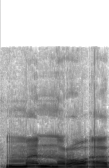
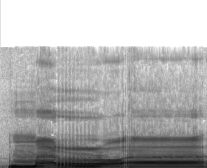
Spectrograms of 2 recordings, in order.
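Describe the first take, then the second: First: The n sound is clearly pronounced before r. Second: The n disappears and the r is doubled. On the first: The speaker calls it wrong. "tidak dibaca man ro'a" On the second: The speaker calls it right. "tapi dibaca marro'a"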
